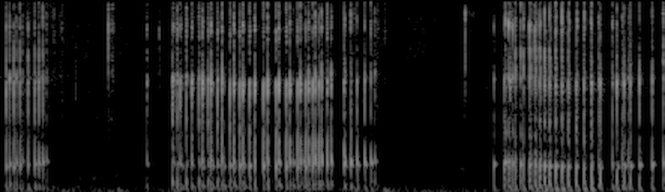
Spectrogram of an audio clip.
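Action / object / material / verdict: scrape / plastic comb / plastic / none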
